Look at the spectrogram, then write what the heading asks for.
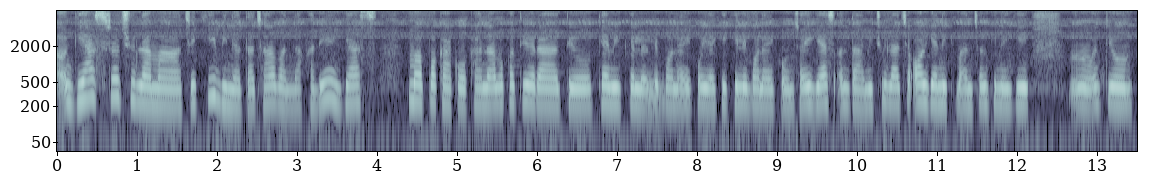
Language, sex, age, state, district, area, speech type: Nepali, female, 45-60, West Bengal, Kalimpong, rural, spontaneous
